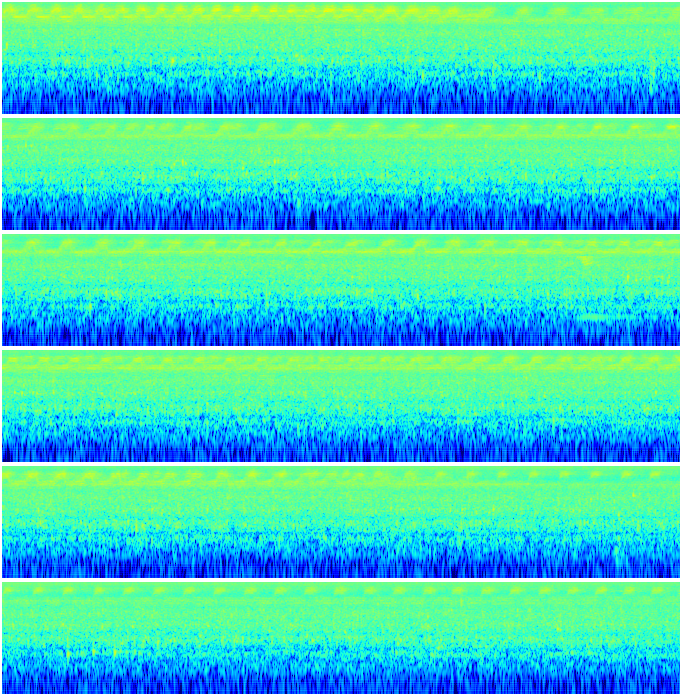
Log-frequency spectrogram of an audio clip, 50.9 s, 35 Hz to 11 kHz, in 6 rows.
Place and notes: Hualong Ln., 埔里鎮成功里 - Headwaters of the river
Cicada sounds, Bird sounds, stream, Headwaters of the river
Zoom H2n MS+XY
Puli Township, 華龍巷, 8 June 2016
